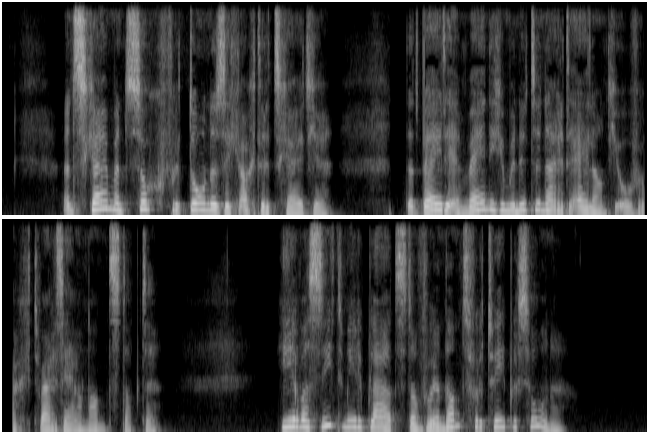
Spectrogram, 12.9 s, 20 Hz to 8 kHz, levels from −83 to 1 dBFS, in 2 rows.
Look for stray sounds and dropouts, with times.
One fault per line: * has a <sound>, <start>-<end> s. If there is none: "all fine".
* has a dropout, 6.4-6.6 s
